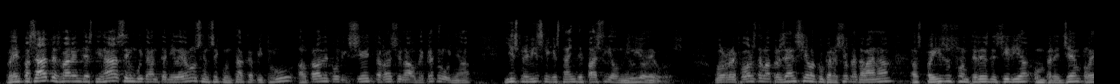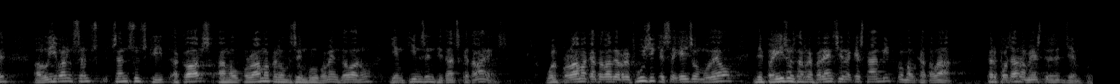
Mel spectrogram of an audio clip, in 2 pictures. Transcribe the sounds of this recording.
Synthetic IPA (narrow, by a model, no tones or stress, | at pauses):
laɲpəsat̪əzβaɾənd̪əst̪inasembujt̪ant̪əmilˠɛwɾusensəkunt̪akəpit̪ulˠuəlˠplaðəpɾuðiksioint̪ərnəsiunalˠd̪əkət̪əluɲə | ies̬pɾəβiskəkɛst̪aɲd̪əpasiəlˠmilioðɛwɾṵs | wəlˠrəfɔrzðələpɾəzɛnsiəðələkupəɾəsiokət̪əlanəːlˠspəizusfɾunt̪əɾezðəsiɾiəʔompəɾəɡʒemplə | əlˠiβanssansupskɾit̪əkɔrzəməlˠpɾuɣɾaməpəɾəlˠd̪əzəmbulupəmend̪əlɔnuiəmkinzənt̪it̪at͡skət̪əlanə̰s | uəlˠpɾuɣɾaməkət̪əlaðərəfuʒikəsəɣɛʃəlˠmuðɛlˠd̪əpəizuzðərəfəɾɛns̬iənəkɛst̪ambit̪̚kɔməlˠkət̪əla | pəɾpuzanumɛst̪ɾɛzəɡzemplə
